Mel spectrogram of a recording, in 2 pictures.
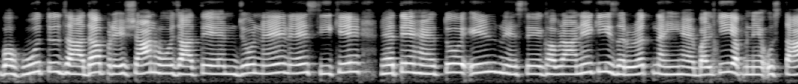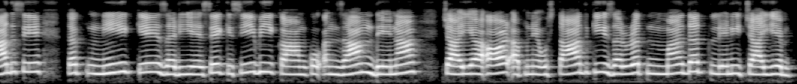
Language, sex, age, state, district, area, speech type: Urdu, female, 30-45, Bihar, Darbhanga, rural, spontaneous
